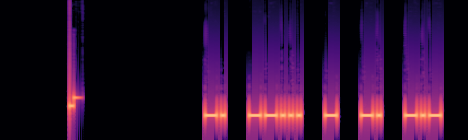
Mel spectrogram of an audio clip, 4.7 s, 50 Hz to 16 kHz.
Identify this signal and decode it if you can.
Morse code, heard as a keyed tone, about 30 wpm, spaced as for 22 wpm, 700 Hz. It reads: N7TNK
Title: USA Call Signs - 5 Characters - 2x Character Spacing - 30wpm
